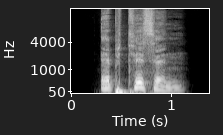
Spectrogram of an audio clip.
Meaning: abbess (superior of an independent convent of nuns)
- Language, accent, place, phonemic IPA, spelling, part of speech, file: German, Germany, Berlin, /ɛpˈtɪsɪn/, Äbtissin, noun, De-Äbtissin.ogg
